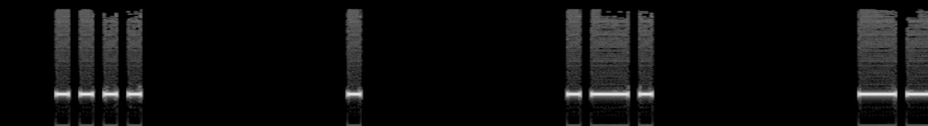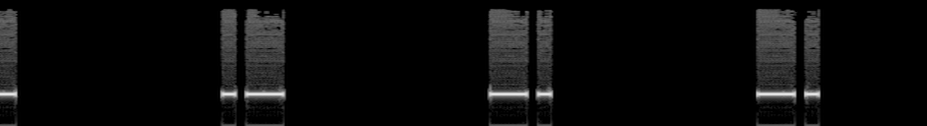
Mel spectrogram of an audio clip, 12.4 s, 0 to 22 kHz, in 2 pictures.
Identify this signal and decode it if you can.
Morse code, heard as a keyed tone, about 15 wpm, spaced as for 5 wpm, 1000 Hz. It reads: HERMANN
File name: qotdfiles / 5wpm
